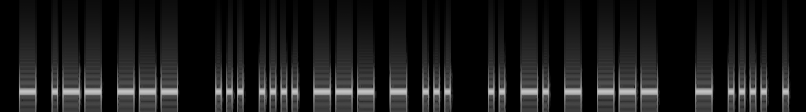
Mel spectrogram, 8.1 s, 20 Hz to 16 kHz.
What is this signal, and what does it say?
Morse code, heard as a keyed tone, about 22 wpm, 700 Hz. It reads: TWO SHOTS INTO THE
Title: A Sound Of Thunder 22wpm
